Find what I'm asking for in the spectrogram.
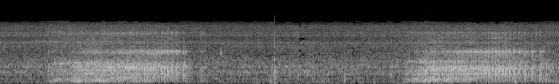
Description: A video of some very loud snoring.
